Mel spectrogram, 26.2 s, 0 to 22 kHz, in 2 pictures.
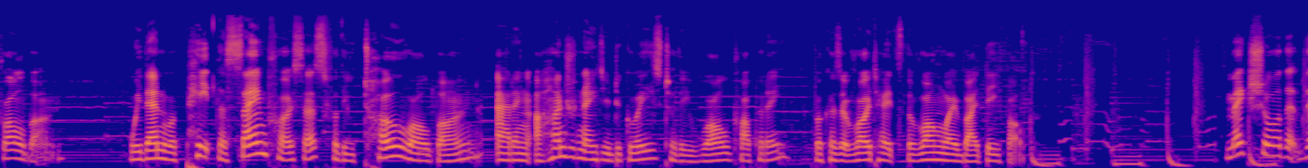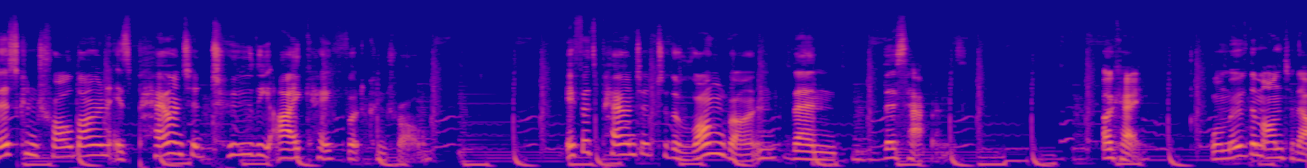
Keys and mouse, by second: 1.4 ctrl+s, 2.6 shift+click, 5.2 Tab, 6.1-7.6 drag, 9.3 ctrl+Tab, 11.8 shift+click, 12.8 Tab, 12.8 r, 13.8 alt+p, 16.1 ctrl+Tab, 17.5 r, 20.8 r, 21.1 click, 21.4 r, 23.6 alt+a, 23.6 c, 25.6 m.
